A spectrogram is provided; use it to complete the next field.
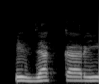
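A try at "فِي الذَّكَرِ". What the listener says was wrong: Itu fidzakari kafnya itu enggak tasdid ya. Fidzakari, zalnya aja yang fidzakari karena ada al.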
